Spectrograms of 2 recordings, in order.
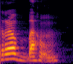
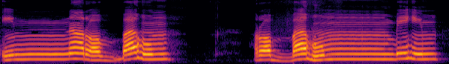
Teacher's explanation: रा को पुर पढ़ेंगे, रा के ऊपर ज़बर होगा तो मोटा पढ़ेंगे, तो बाज़ लोग इसको बारीक पढ़ देते हैं रब्बहुम पढ़ देते हैं रब्बहुम, तो गलत हो जाएगा इन्ना रब्बहुम बिहिम।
